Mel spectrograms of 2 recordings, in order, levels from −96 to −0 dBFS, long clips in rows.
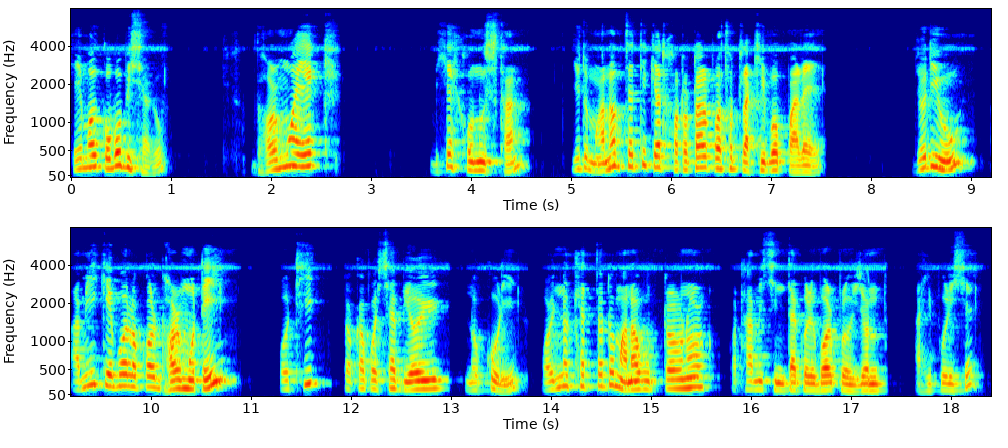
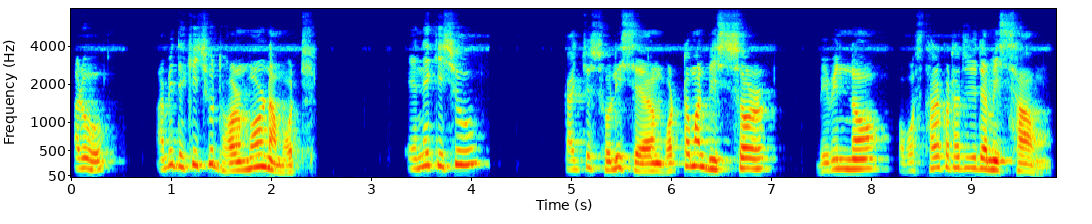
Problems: none marked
